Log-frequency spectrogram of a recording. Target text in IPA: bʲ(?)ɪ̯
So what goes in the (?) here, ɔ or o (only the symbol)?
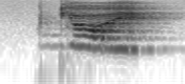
ɔ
